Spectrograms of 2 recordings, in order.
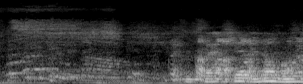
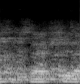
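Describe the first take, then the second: First: Very slow, drawn-out mock gloom; mock sad. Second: Said in the usual way. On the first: Comedian mourning Kermit's suicide, drawn-out mock sorrow. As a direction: drag it out like a sigh.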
